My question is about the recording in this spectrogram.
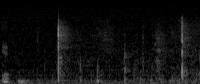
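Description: Sharp clicks and taps from papers being handled on a lectern close to the microphone: the loudest about half a second in, another near the end, with fainter ones between.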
